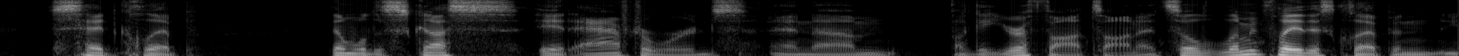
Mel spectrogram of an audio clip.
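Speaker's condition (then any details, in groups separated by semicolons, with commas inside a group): No condition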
